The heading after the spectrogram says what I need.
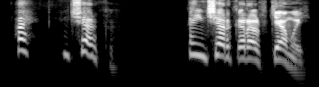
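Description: A man voicing a fretful, excitable bespectacled boy. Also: no echo, clean studio sound. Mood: excited. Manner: high, breathless, excitable. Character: chubby anxious boy with glasses, fretful, excitable. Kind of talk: audiobook reading.

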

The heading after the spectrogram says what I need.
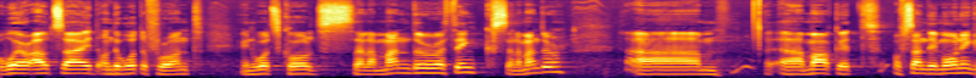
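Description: A middle-aged man giving a conference keynote from a podium in a large lecture hall, speaking haltingly with many fillers. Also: fairly high pitch. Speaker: keynote speaker, urban planner. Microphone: podium microphone.

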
